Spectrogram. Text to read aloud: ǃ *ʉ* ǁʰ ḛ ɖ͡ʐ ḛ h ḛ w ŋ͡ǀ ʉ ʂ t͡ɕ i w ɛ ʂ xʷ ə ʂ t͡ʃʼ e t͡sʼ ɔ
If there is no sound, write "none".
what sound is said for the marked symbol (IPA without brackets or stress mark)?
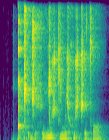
ə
